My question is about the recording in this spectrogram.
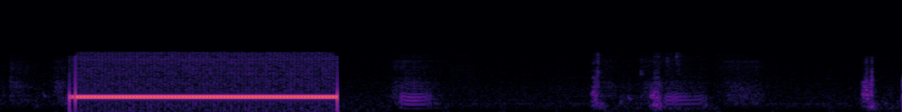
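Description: A steady telephone dial tone holds at an even pitch for about two seconds before cutting off. A few short, quieter sounds follow.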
